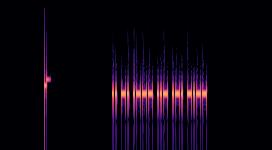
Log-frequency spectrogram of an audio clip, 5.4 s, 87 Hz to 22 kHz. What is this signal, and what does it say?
Morse code, heard as a keyed tone, about 40 wpm, 700 Hz. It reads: INJURY
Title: Six Letter Words - 40wpm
